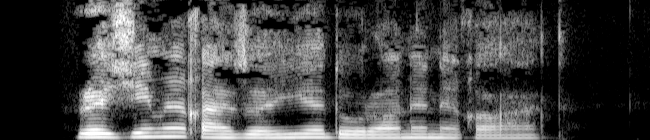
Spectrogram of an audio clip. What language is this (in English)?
Persian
